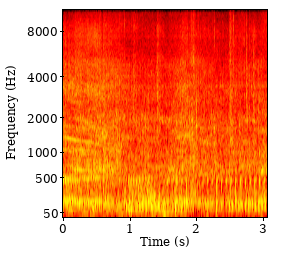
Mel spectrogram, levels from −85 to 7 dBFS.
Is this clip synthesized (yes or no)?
yes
